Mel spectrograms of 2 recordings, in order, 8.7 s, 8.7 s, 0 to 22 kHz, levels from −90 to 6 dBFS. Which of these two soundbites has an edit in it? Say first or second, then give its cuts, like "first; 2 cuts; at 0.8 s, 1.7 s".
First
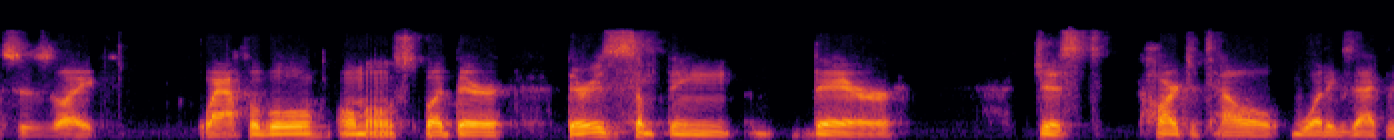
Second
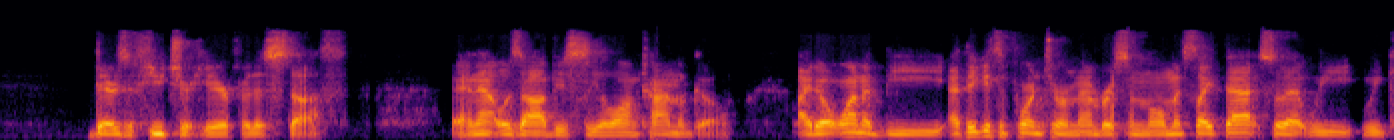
second; 1 cut; at 4.9 s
